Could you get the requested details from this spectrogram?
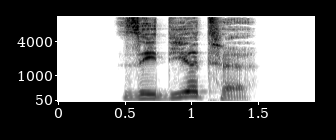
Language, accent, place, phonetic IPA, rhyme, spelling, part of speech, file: German, Germany, Berlin, [zeˈdiːɐ̯tə], -iːɐ̯tə, sedierte, adjective / verb, De-sedierte.ogg
- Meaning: inflection of sedieren: 1. first/third-person singular preterite 2. first/third-person singular subjunctive II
